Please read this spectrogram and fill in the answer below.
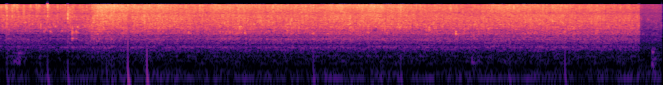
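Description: Ginger-garlic paste sizzling loudly in hot oil in a kadhai, with a few light taps of the spatula as it is stirred. The sizzle drops away sharply near the end.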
